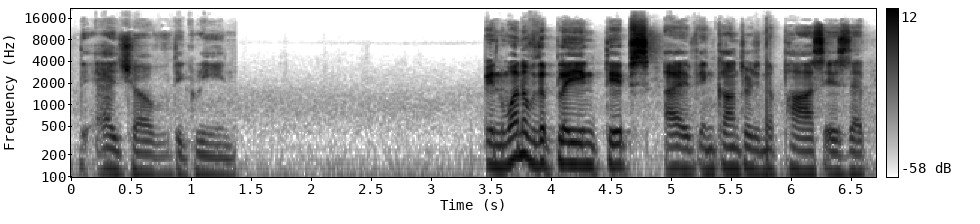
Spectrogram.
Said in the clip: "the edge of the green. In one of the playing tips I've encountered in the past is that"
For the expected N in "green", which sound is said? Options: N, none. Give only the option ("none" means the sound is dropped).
N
